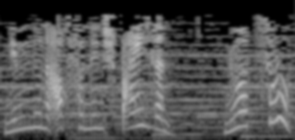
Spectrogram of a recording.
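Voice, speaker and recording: A woman voicing a crowd of eager, flattering horned goblins in a storybook reading, with a high, loud, coaxing manner. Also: a little slow, highs cut off, over music, lightly acted.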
